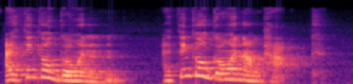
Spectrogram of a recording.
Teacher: We often reduce the word and to n, just a n sound. I think I'll go and unpack.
